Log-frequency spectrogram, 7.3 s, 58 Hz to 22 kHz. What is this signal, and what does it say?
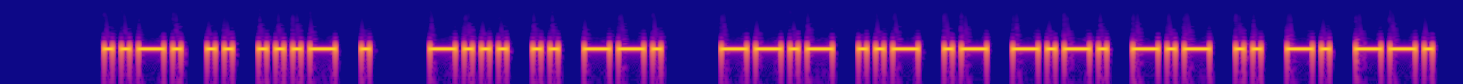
Morse code, heard as a keyed tone, about 28 wpm, 700 Hz. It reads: FIVE BIG QUACKING
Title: Pangram Challenge v2 - 28wpm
